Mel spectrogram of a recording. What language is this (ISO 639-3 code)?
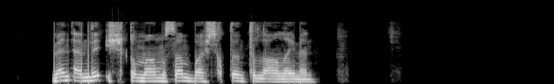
uig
